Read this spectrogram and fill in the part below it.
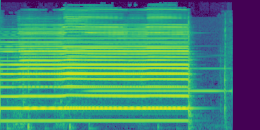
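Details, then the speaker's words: Raga Kirtan Premium harmonium, one note buzzing like a bagpipe; held chord with harsh rasping buzz on one note, reed catching on its frame edge. "So it sounds like a bagpipe. So that's not what we want. So we will also fix this."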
